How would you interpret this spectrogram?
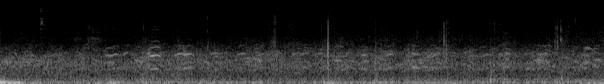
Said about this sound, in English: Big gaggle of geese here. I love that sound.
